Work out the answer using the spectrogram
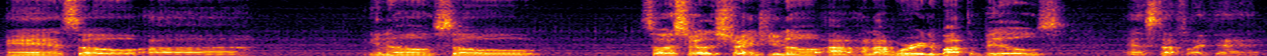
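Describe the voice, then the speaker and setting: A man in his late forties talking through a personal video diary from his kitchen, halting and reflective with many restarts. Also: sits low, fairly even intonation, fairly bright tone, reverberant, recorded from a distance, a little hiss or hum. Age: 40s. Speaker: independent filmmaker and vlogger.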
